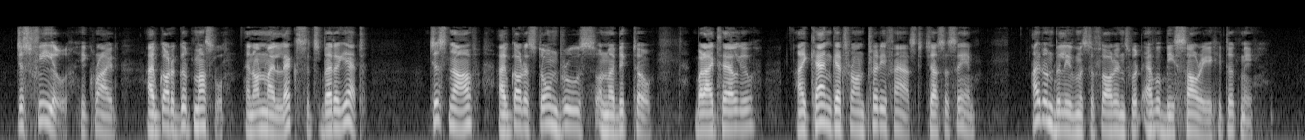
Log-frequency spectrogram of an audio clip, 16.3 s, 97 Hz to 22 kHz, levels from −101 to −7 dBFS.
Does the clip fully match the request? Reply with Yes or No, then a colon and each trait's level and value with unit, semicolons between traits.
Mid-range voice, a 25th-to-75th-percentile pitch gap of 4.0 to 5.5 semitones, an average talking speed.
No: medium, 145 Hz; average, 3.6 semitones; average, 190 wpm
